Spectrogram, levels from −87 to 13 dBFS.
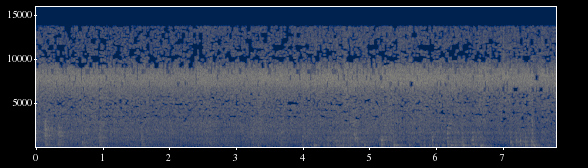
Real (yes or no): yes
